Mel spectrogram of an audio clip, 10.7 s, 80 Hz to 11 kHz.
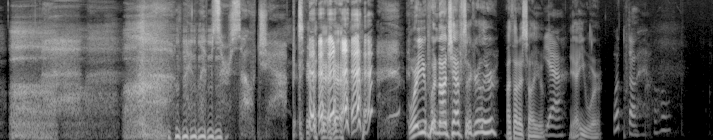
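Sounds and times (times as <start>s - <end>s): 
heavy raspy mouth breathing: 0.0s - 2.6s
laughter: 2.6s - 3.3s, 4.4s - 5.8s
speech: 2.6s - 9.7s.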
